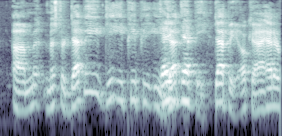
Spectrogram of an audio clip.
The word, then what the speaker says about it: Deppe: And I don't know how to pronounce his name. Mr. Deppe? D-E-P-P-E. Dave Deppe.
